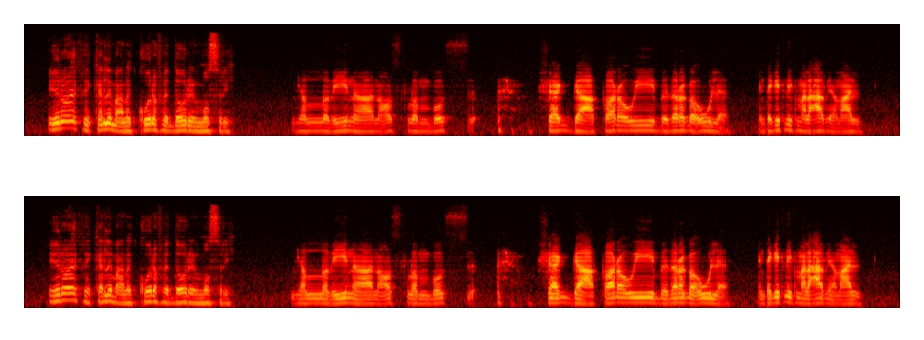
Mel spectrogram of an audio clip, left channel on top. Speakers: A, on the left; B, on the right.
A: ايه رأيك نتكلم عن الكورة في الدوري المصري
B: يلا بينا انا اصلا بص شجع كروي بدرجة اولى انت جيت لي في ملعبي يا معلم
